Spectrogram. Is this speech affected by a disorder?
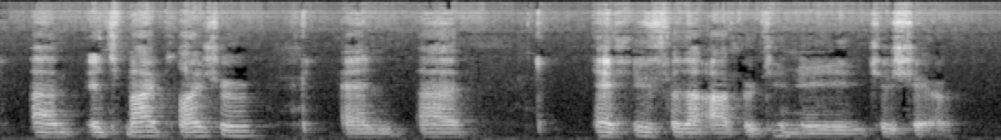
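Yes: head and neck cancer.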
